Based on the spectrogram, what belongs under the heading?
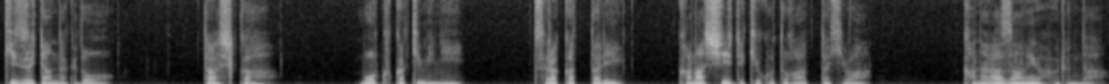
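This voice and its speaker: ASMR role-play casting: male actor as tender lovelorn young man, lowish and very dark-toned, soft, intimate, dry close recording. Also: steady tone, measured pace, pauses often, breathy edge, dry recording. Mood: gentle, musing. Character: gentle, melancholy young man secretly in love. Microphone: close ASMR microphone in a dry space.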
